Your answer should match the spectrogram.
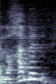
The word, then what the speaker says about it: Mohammed: un peu à Mohammed, Mohammed, excusez-moi, je préfère le dire, le prononcer à l'arabe quand même, c'est mieux. Donc, on arrive à Mohammed, et là, on a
